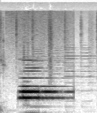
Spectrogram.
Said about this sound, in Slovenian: WhatsApp.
